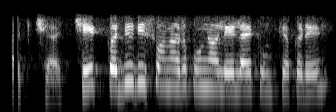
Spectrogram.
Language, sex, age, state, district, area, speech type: Marathi, female, 60+, Maharashtra, Ahmednagar, urban, conversation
